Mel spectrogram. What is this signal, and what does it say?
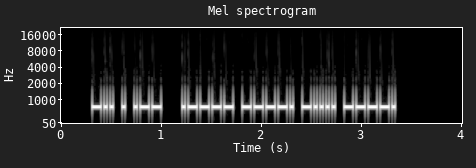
Morse code, heard as a keyed tone, about 40 wpm, 700 Hz. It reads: DEW 1969
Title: CWT Exchange 40wpm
